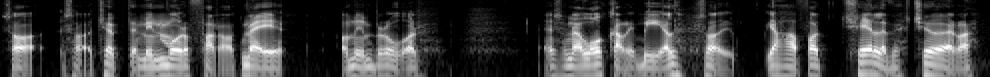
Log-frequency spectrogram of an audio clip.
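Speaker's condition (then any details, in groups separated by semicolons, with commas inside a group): Cerebral palsy; uses wheelchair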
